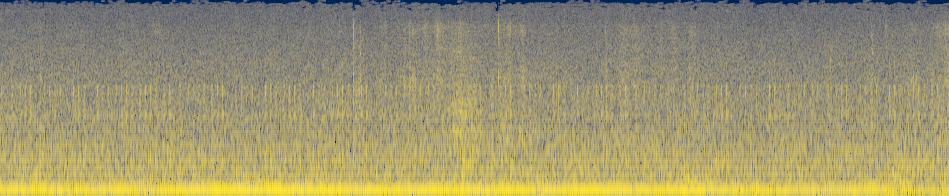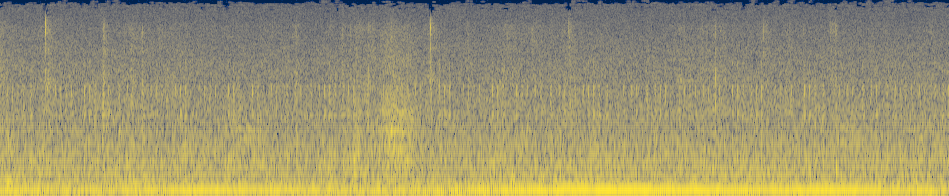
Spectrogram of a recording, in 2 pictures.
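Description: Knitting needles click and tick softly against each other.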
